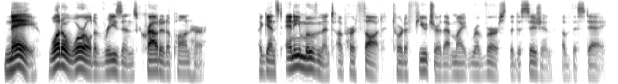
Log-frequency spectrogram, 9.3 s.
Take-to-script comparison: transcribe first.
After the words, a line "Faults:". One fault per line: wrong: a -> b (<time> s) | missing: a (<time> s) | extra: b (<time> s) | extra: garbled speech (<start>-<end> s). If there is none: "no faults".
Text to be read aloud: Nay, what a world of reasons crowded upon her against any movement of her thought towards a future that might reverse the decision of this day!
Nay, what a world of reasons crowded upon her against any movement of her thought toward a future that might reverse the decision of this day!
Faults:
wrong: towards -> toward (5.9 s)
